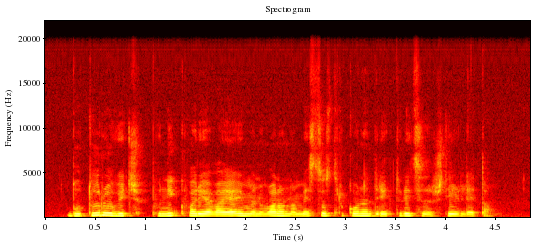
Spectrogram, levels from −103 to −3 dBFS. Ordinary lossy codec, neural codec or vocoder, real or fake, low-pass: none; vocoder, 44.1 kHz, 128 mel bands every 256 samples, BigVGAN v2; fake; 19.8 kHz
